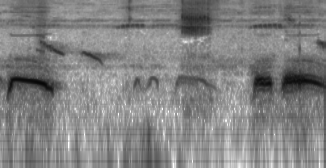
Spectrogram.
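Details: Spotted dove calling as a trapping lure: a long, husky, falling coo opens, soft short notes follow, then a short and a long coo close. Gliding whistles and a brief noisy hiss sound in between.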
